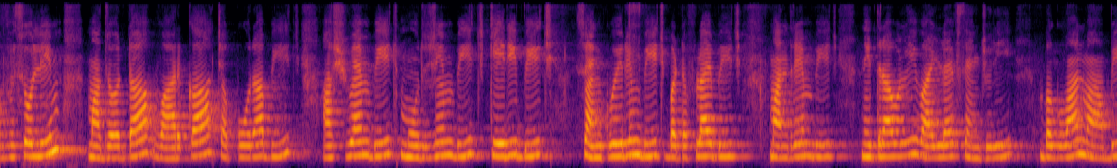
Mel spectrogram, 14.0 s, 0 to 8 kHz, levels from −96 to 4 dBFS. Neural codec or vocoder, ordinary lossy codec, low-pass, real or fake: none; none; 7.2 kHz; real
